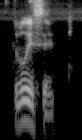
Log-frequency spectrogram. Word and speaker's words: Tbilisi: I never pronounce it correctly because it has like two consonants at the beginning. – That's okay. – Tbilisi. – That is your final answer? Question mark. – Wait. Yes. – Yes, that's correct. – Oh, how do you pronounce it? – Tbilisi. – Yeah, that was close.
